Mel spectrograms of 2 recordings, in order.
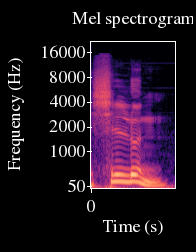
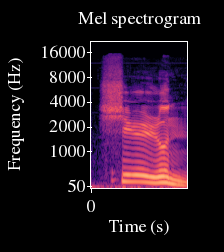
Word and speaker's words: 실눈: yeah, pronunciation-wise, what's interesting is even though it's 실 and 눈, Koreans often just link those together and say 실눈. 실눈. Yeah, 실눈, like two L's.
